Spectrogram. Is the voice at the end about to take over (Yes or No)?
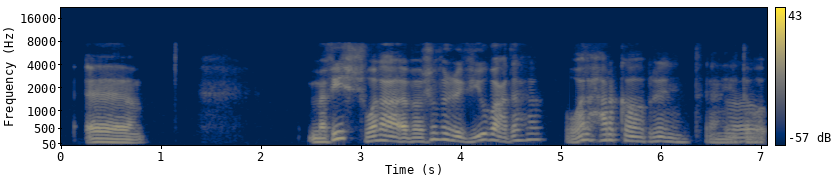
Yes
